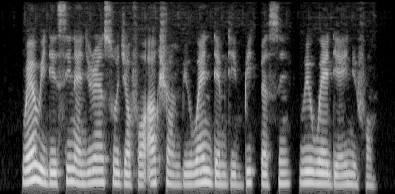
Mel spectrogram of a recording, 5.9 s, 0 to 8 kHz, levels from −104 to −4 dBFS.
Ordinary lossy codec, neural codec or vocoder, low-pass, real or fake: none; none; none; real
